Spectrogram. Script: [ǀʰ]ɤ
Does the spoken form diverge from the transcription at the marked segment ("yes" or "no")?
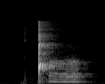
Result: yes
